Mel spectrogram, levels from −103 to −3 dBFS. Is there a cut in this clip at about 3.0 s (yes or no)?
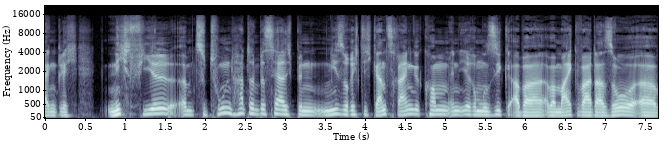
no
